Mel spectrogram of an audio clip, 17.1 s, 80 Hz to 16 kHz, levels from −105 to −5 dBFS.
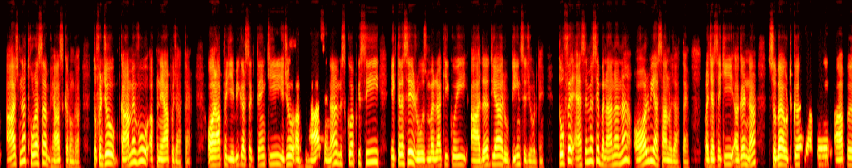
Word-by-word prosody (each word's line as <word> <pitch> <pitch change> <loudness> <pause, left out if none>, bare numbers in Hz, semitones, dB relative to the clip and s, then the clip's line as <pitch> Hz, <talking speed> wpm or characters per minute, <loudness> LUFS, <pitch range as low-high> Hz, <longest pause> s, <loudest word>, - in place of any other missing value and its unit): आज 395 -1 +2
ना 245 +2 +2
थोड़ा-सा 200 +1 +1
अभ्यास 135 -8 -2
करूँगा। 115 -1 -9 0.3
तो 160 - -2
फ़िर 180 - 0
जो 200 +1 +6 0.2
काम 140 +9 +2
है 225 - +2
वो 240 +2 +1 0.2
अपने 140 - -2
आप 145 +1 +1
हो 130 - -7
जाता 110 -2 -12
है - - -16 0.4
और 160 +1 +7
आप 165 +1 +3
ये 285 -2 0
भी 320 +4 -5
कर - - 0
सकते 165 0 -8
हैं 170 +1 -6
कि 180 - -7 0.2
ये 150 - +1
जो 180 +5 +1
अभ्यास 130 +6 +1
है 260 - -4
ना 250 - 0
इसको 190 +2 -3
आप 200 - -1
किसी 215 +3 -3 0.3
एक 165 - -3
तरह 190 0 +4
से 215 +4 +5
रोज़मर्रा 140 0 0
की 345 - -8
कोई 335 -1 -4
आदत 145 +8 +1
या 175 0 +4
रूटीन 145 +4 -2
से 135 -7 -7
जोड़ 120 -1 -11
दें। 245 - -15 0.3
तो 390 - +6
फ़िर 255 -9 +6
ऐसे 155 +7 -3
में 240 - +1
इसे 245 +2 0
बनाना 170 0 -1
ना 220 +6 0 0.2
और 205 - +3
भी 245 0 +1
आसान 135 - -1
हो - - -4
जाता 115 -1 -9
है। 110 - -14 0.3
और - - +2
जैसे 135 +3 0
कि 175 +3 -4
अगर 175 +7 +1
ना 160 +5 0 0.3
सुबह 175 +3 +6
उठकर 175 +3 0 0.2
या 140 - -2
फ़िर 170 -5 -1
आप 140 - +2
175 Hz, 235 wpm, -25 LUFS, 140-210 Hz, 0.4 s, और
